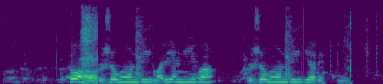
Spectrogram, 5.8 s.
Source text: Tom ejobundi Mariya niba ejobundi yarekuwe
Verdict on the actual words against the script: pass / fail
pass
